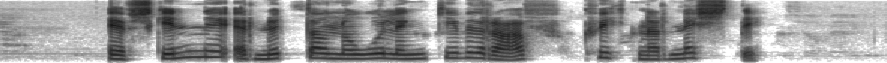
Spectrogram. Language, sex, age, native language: Icelandic, female, 30-39, Icelandic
